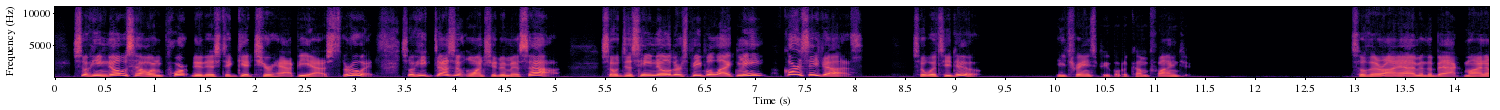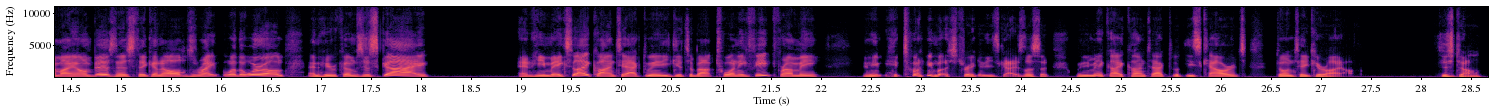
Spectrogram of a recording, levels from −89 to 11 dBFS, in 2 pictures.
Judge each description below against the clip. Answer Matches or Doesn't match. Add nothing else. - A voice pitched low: Doesn't match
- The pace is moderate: Doesn't match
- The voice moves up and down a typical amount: Doesn't match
